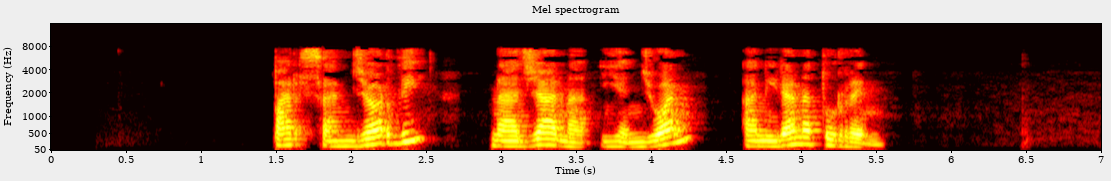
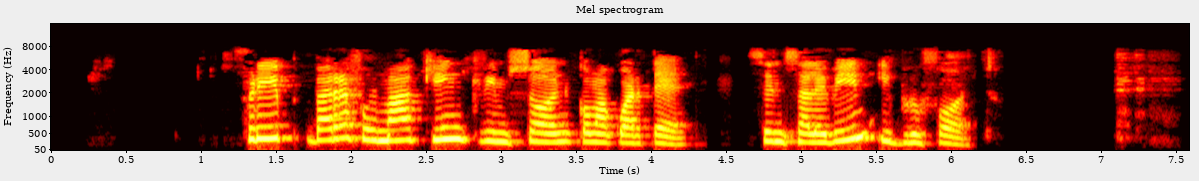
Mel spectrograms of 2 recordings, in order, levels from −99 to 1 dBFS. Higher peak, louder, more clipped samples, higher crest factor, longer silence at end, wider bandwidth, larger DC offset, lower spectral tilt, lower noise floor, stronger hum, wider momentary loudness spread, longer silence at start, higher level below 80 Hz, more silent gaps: about the same, -2 dBFS vs 0 dBFS; second, -18 LUFS vs -15 LUFS; neither; about the same, 18 dB vs 16 dB; first, 1.45 s vs 0.45 s; about the same, 7.8 kHz vs 7.6 kHz; neither; first, -5 dB/octave vs -3.5 dB/octave; about the same, under -90 dBFS vs under -90 dBFS; neither; about the same, 9 LU vs 9 LU; first, 1.5 s vs 1.3 s; about the same, -64 dBFS vs -64 dBFS; neither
